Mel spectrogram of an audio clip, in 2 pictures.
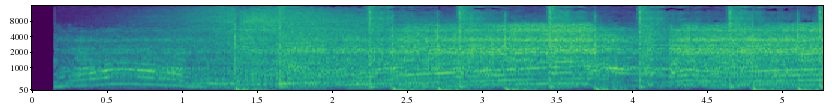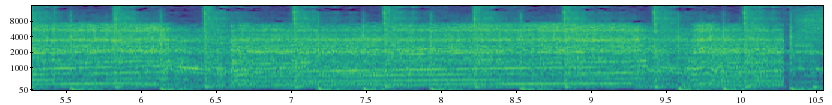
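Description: Intro music with a steady thumping beat, overlaid with a racing car engine accelerating up through the gears. Its pitch climbs in long sweeps and drops back at each shift, about three times.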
